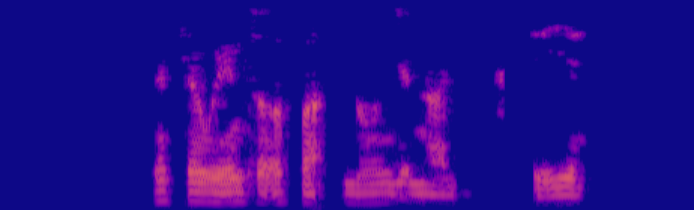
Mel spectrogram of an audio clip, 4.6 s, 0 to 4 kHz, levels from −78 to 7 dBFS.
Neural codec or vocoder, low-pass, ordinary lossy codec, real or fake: none; 3.6 kHz; MP3, 16 kbps; real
